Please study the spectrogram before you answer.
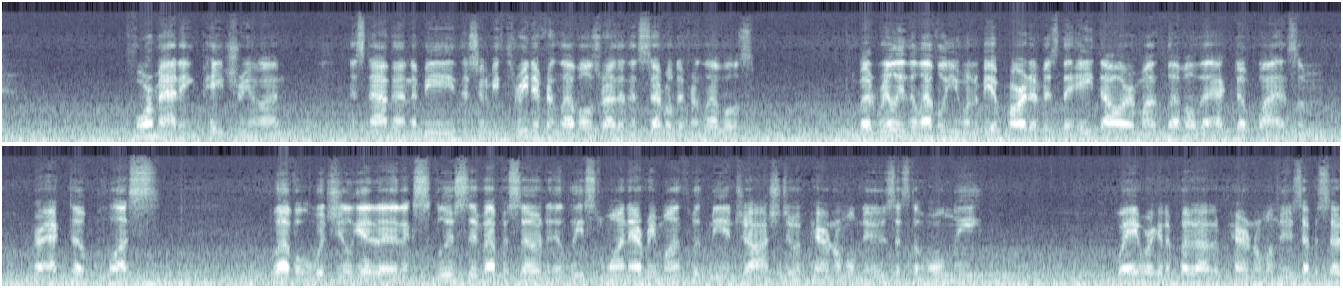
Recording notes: On this episode we take Ectoplasm Show on the road! While driving to a wedding.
